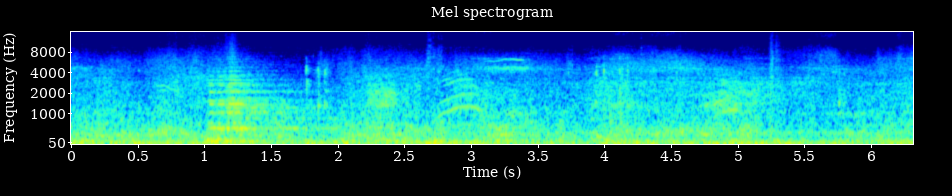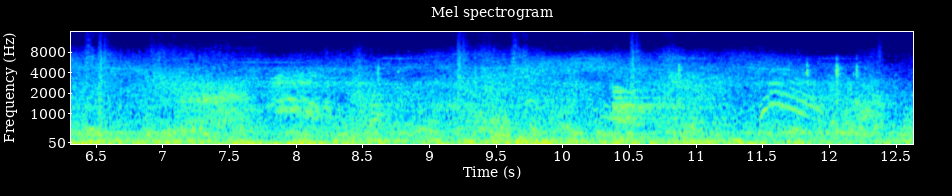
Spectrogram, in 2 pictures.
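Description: Magic spell effects whoosh, chime and crackle in a busy battle.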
